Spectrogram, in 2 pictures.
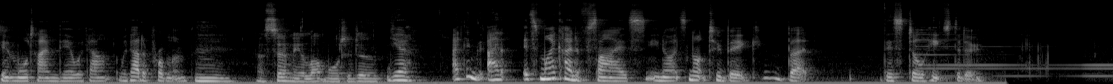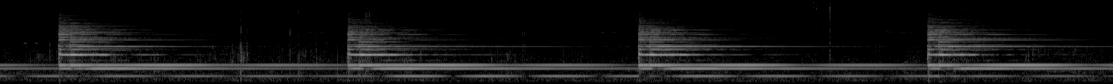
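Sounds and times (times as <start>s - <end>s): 
speech: 0.0s - 8.2s, 8.8s - 10.0s
church bell tolling over Salzburg: 9.2s - 10.1s, 10.8s - 22.2s.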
